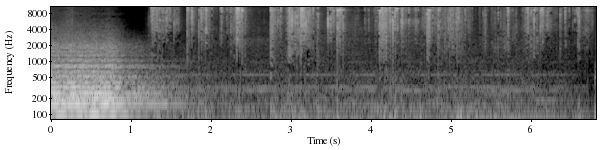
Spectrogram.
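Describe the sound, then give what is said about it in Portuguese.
Silver coins clink and jingle in a steady, busy stream, as if being poured or shaken in a pouch, fairly loud, after a brief low tone at the start; the thirty silver coins paid to Judas Iscariot by the chief priests. “E eles lhe pagaram 30 moedas de prata.”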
